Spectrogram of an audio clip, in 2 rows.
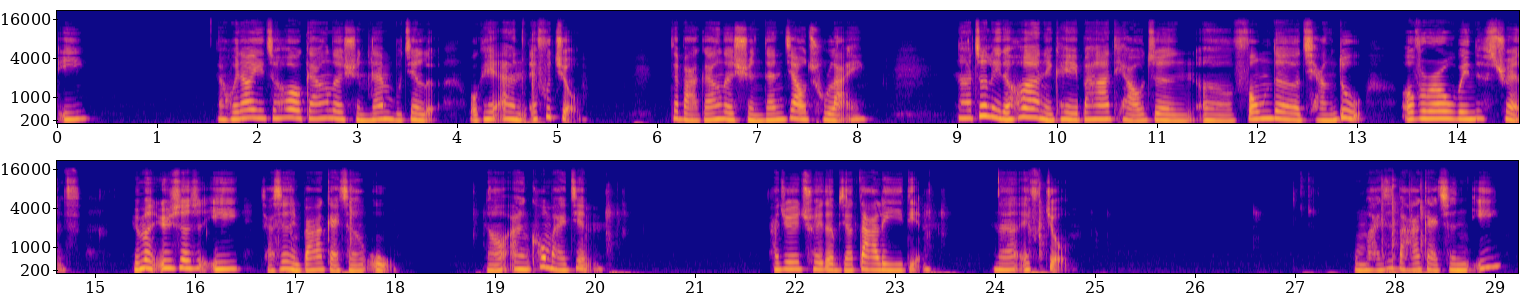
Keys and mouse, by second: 4.6 F9, 20.1 space, 23.3 space, 24.3 F9.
